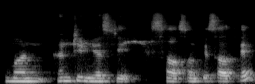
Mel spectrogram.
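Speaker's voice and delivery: slow, measured meditation guide; guided meditation. Real, not acted. Teacher guiding students to sit at ease with the breath, slow meditation voice. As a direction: lead them into stillness, drawing out words between long silences.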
